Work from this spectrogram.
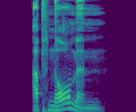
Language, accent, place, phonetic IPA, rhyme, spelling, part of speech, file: German, Germany, Berlin, [apˈnɔʁməm], -ɔʁməm, abnormem, adjective, De-abnormem.ogg
- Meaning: strong dative masculine/neuter singular of abnorm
